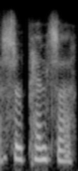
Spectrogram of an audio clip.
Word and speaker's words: Serpentza: But Have you seen, go look at Serpensa. Go look at his videos. so It's spelled, yeah, it's spelled SERPENTZA, and go look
